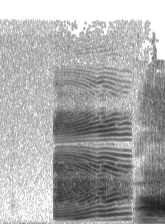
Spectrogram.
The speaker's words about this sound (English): You got a fart. Oh, so close.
